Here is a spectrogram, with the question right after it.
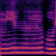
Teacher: kalau yang minhu dia harakat dommah. Karena tidak ada wau di depannya maka tidak boleh dipanjangkan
